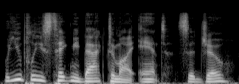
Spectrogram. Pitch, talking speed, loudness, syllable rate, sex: 145 Hz, 275 wpm, -19 LUFS, 5.4 syllables/s, male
